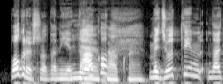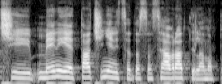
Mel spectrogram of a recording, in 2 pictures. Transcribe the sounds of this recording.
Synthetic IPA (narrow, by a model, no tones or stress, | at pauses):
po̞ɡɾeʃnod̪anijet̪ako̞me̞d͡ʒut̪imznaːt͡ʃimenijet̪aːt͡ʃiɲe̞nit̪sad̪asamse̞jaːʋɾaːt̪ilˠanap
